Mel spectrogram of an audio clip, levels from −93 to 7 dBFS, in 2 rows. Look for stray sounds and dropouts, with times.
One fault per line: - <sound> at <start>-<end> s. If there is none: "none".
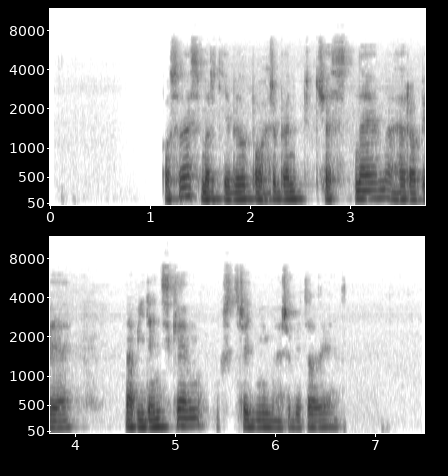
none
